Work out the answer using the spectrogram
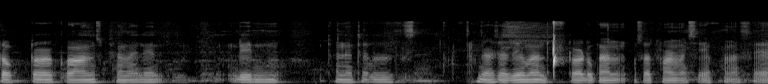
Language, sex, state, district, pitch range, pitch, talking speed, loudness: Assamese, male, Assam, Hailakandi, 100-110 Hz, 105 Hz, 80 wpm, -30 LUFS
